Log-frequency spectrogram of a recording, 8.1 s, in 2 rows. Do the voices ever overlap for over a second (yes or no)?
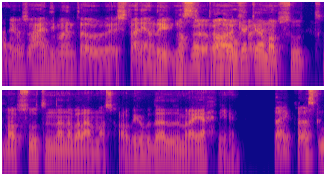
yes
